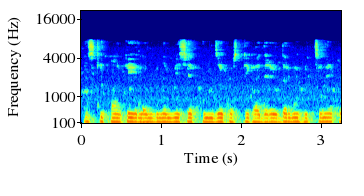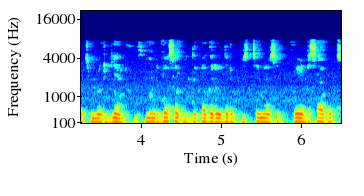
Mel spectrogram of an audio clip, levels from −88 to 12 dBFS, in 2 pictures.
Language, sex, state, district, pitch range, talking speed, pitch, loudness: Hindi, male, Rajasthan, Bikaner, 135-140 Hz, 250 wpm, 135 Hz, -15 LUFS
